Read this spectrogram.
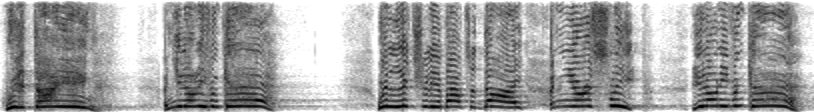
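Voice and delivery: frantic high shouting, near screaming; desperate cry at a sleeping Jesus; panicked disciples. Acted. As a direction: yell it like men about to drown. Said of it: "And they're like".

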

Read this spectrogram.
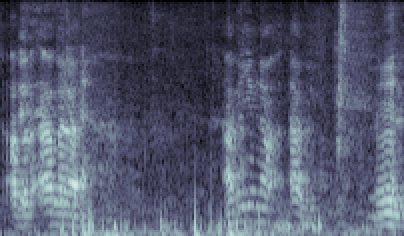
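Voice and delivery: a lightly put-on Italian accent; mock Italian accent. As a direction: play at being Italian, half-joking. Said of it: "so an Italian accent".

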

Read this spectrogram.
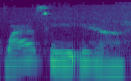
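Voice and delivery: ordinary delivery

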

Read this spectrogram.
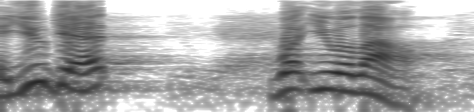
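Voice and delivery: loud, firm chant-leading delivery. Shown as a demonstration. Preacher having the crowd say it again, out loud. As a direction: split phrase, projected for repeating. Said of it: "Say this out loud with me".

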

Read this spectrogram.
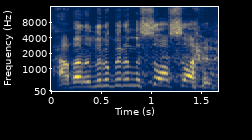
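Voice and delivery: high, laughing Aussie pitch; jokey put-on Aussie accent, breaking into laughter; mock Aussie accent. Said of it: "I can't do an Aussie accent".

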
